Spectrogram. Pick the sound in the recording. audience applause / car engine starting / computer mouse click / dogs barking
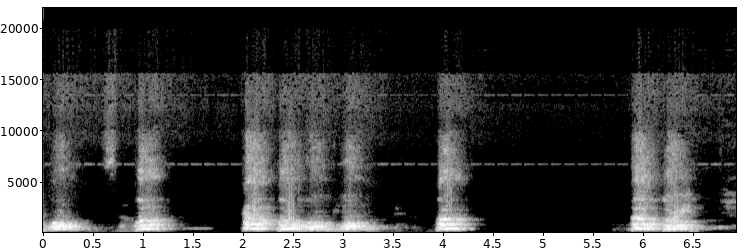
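dogs barking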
